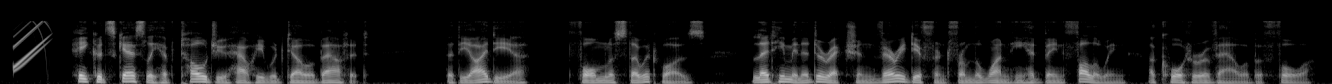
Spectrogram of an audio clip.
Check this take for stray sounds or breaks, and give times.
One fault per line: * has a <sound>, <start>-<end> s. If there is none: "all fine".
* has a chirp, 0.1-0.5 s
